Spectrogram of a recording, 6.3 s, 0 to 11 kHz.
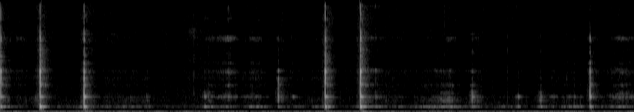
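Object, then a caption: Wooden bowl. Long nails tap the outer side wall of the same empty, hollow wooden bowl from both sides. Scattered sharp, bright clicks, some louder and some softer, each carry a short hollow tone around 610 Hz that dies away almost at once. The taps are quiet and irregularly spaced, with faint ticking in between.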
